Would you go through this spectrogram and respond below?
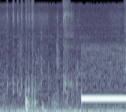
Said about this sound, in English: Is Scott ringing now? Answer the phone.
